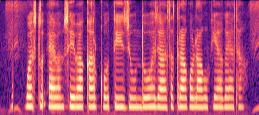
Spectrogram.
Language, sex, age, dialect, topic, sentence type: Hindi, female, 18-24, Garhwali, banking, statement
